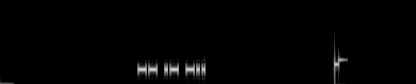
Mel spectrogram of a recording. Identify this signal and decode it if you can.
Morse code, heard as a keyed tone, about 44 wpm, 700 Hz. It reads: MAD
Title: Three Letter Words - 45wpm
